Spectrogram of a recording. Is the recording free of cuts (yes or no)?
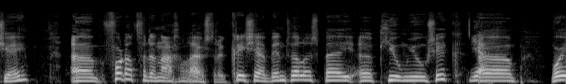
yes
